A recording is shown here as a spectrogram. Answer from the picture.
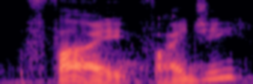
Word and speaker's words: Feige: about whether or not Kevin Feige, I think is actually how he pronounces his name, the director of this and one of the several other major films.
